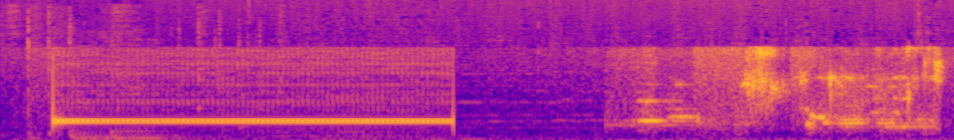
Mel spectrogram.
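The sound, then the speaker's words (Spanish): A loud, steady telephone dial tone hums for about two seconds and cuts off abruptly. After a short hush, a busier burst of mixed tones and noise follows, like a number being dialed. “Bueno, le va a llamar el lobo, no haga ruido, por favor”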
